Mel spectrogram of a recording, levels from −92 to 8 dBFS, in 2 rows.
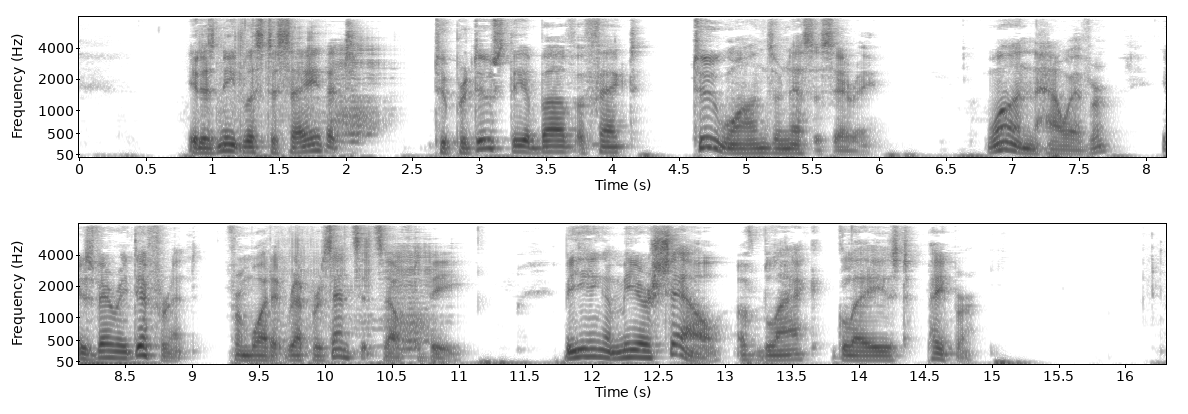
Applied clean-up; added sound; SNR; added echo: classical method log-MMSE.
